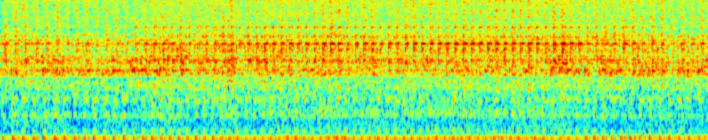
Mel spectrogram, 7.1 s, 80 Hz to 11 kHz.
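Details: Cold-start idle on a BSA 441 single with an Amal carb cleaned after water and sediment in the float bowl caused sputtering and missing. A steady, even thump with no misses or hunting; idle and air-fuel mixture roughly dialed in, to be retuned once warm.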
